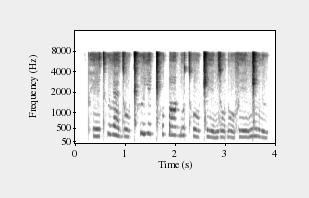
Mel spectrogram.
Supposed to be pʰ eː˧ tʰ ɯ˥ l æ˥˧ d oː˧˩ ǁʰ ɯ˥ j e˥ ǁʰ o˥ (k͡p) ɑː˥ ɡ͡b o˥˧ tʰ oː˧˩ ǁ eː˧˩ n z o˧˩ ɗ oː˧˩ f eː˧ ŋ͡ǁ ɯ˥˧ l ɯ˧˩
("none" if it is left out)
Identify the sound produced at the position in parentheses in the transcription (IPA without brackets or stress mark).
k͡p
